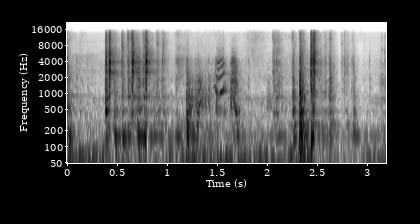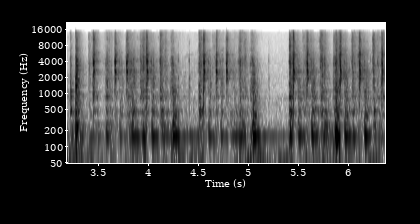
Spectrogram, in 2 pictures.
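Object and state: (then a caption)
Metal manual typewriter. Fingertips type on the keys of a green-grey metal portable manual typewriter with a sheet of paper loaded, producing bursts of sharp, bright, clacking keystrikes that die away quickly. Between bursts, a hand throws the carriage return lever with a brief rising, ratcheting whir, over a faint steady low hum.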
